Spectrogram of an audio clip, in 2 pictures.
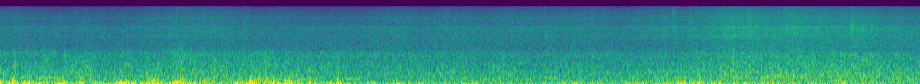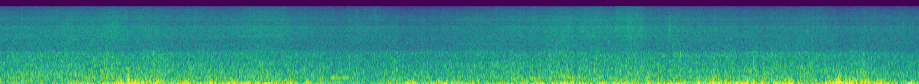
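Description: Strong wind buffeting the microphone in uneven gusts, over the wash of choppy surf.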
